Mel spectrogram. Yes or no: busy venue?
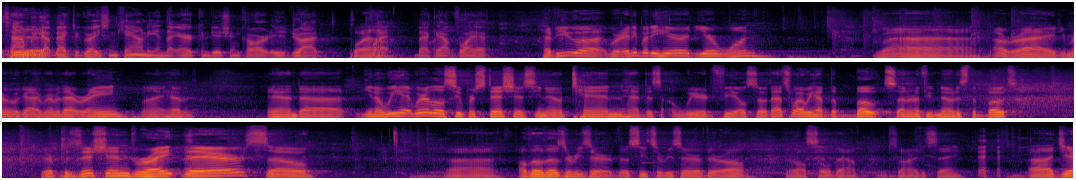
yes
